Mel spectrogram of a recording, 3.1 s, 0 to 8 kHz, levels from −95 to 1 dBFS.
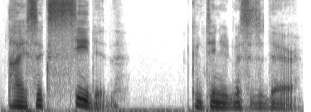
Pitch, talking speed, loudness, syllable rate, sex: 85 Hz, 95 wpm, -19 LUFS, 4.4 syllables/s, male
